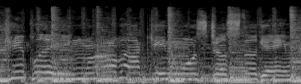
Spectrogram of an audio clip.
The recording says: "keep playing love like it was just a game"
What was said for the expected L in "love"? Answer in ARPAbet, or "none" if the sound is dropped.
W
